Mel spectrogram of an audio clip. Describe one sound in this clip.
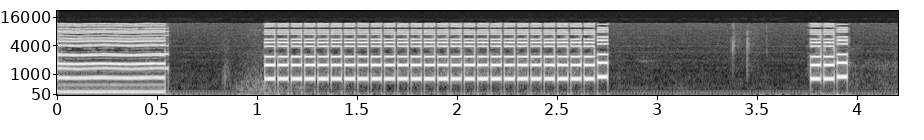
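Rapid electronic beeps tick quickly.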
